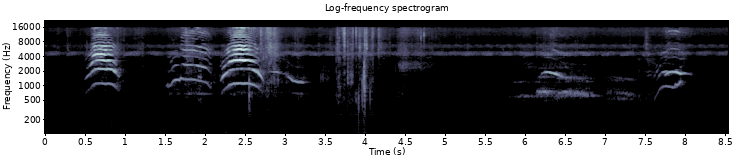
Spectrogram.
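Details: Kittens Billie, Ely and Backy meowing while struggling to climb out of their bed so they can run around; three loud, high arched meows in quick succession, a sharp knock, then softer, wavering mews near the end.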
